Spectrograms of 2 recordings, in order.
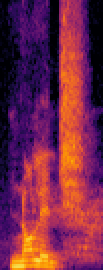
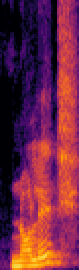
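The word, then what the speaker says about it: knowledge: তিনটা শব্দ আমরা লিখেছি নলেজ উচ্চারণ গুলো আপনি জানেন নাইট নি তাহলে দেখেন এখানে কে শব্দটা কিন্তু বাদ হয়ে উচ্চারিত হচ্ছে নলেজ নাইট নি মানে হাঁটু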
